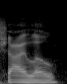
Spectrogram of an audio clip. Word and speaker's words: Shiloh: Shiloh is the name, pronounced Shiloh.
